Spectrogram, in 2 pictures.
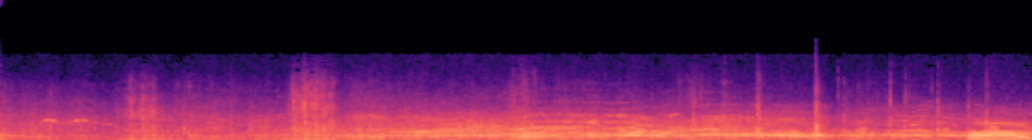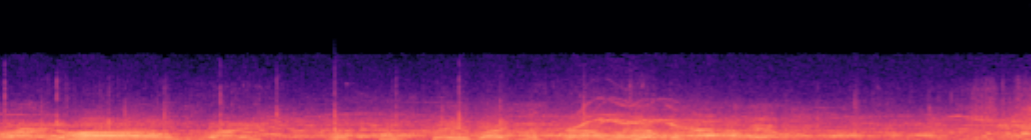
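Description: A crowd of spectators chatters and calls out loudly nearby.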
